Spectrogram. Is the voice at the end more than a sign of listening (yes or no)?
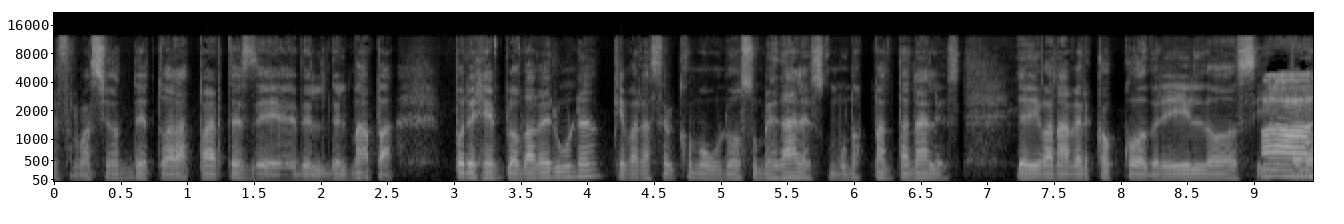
yes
